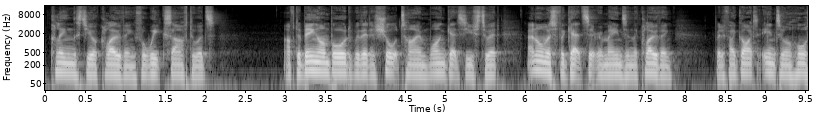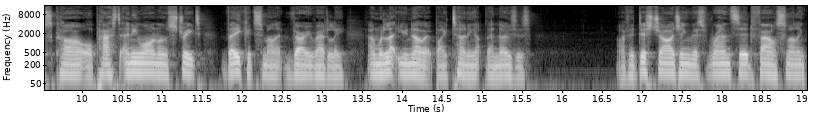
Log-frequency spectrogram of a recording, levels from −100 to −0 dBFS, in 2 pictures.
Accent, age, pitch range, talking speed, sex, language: British, 30-49, 100-120 Hz, 205 wpm, male, English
